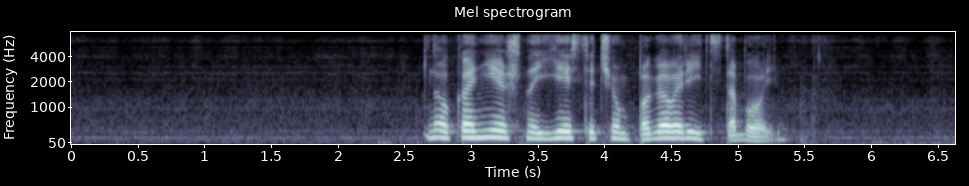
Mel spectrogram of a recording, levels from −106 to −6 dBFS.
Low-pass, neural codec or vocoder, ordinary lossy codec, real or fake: 7.2 kHz; codec, 24 kHz, 6 kbps, HILCodec; none; fake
